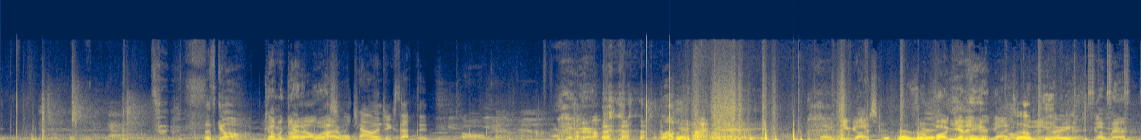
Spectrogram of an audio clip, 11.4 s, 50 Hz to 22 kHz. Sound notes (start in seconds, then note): 0.2 all laughing; 5.5 all laughing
